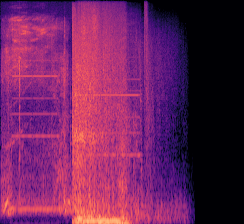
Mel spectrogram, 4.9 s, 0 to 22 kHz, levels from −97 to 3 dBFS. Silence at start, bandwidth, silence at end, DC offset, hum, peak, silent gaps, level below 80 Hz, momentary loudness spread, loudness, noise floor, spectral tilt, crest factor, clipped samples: 0 s; over 20 kHz; 1.65 s; under 0.1%; none; -6 dBFS; none; -24 dBFS; 17 LU; -18 LUFS; -49 dBFS; -3 dB/octave; 14 dB; under 0.1%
